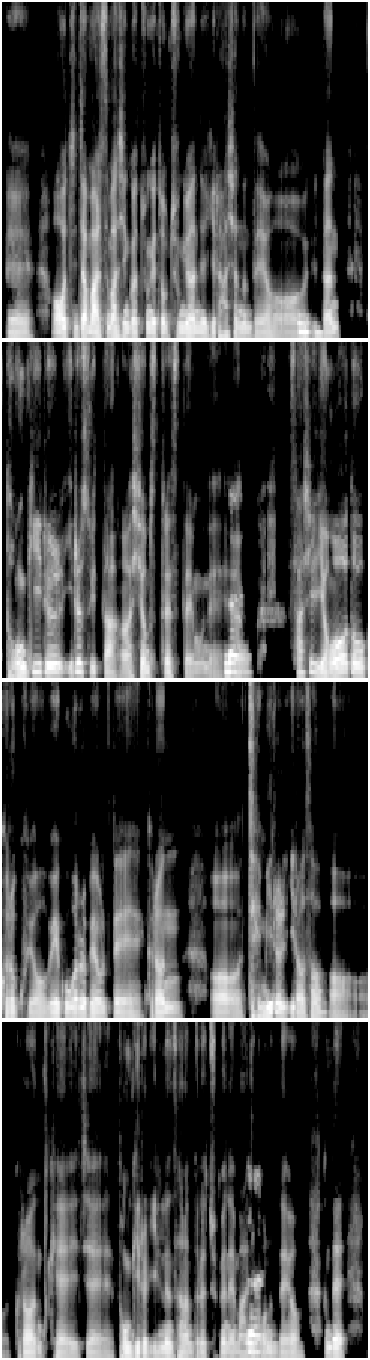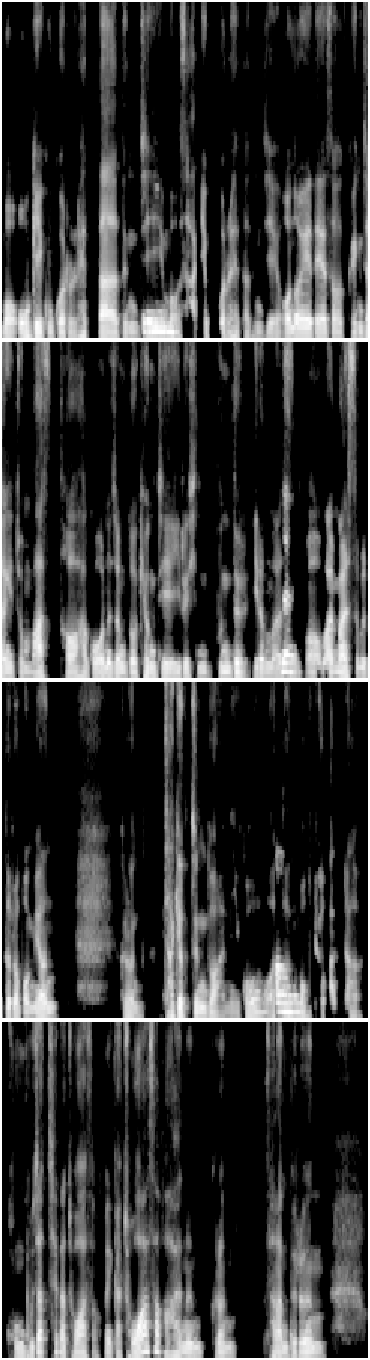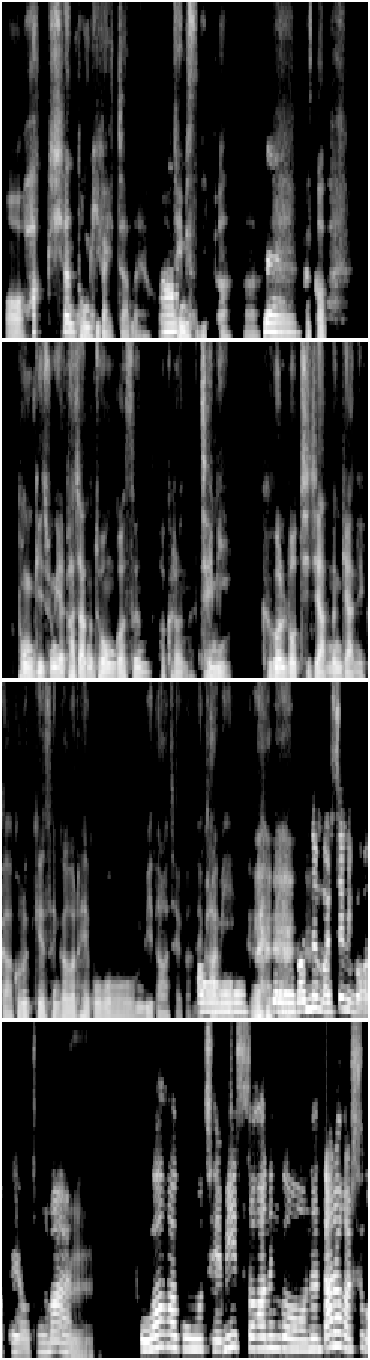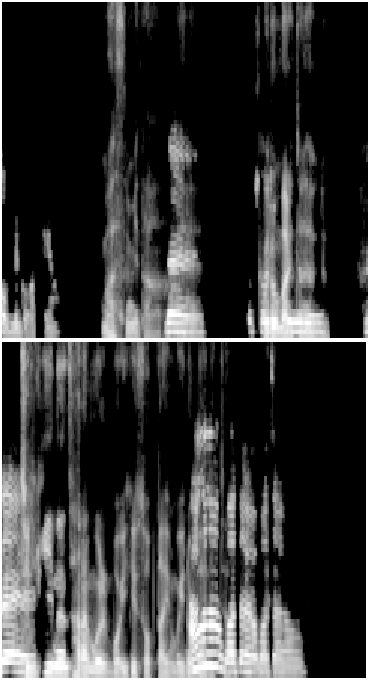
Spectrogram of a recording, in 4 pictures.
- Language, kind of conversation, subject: Korean, podcast, 학습 동기를 잃었을 때 어떻게 다시 되찾나요?
- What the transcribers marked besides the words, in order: other background noise; tapping; laugh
